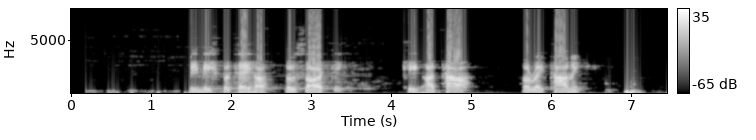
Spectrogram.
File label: voice, hebrew language; Psalm 119:102; Meemeeshpateyha lo-sartee, kee-ata horayta'nee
